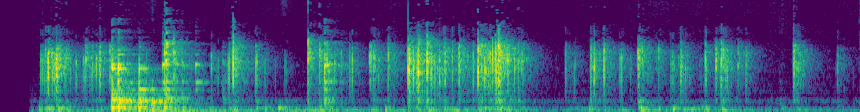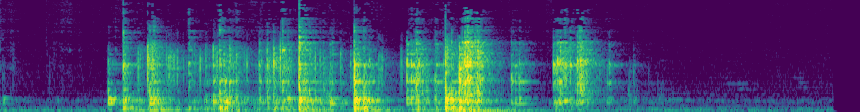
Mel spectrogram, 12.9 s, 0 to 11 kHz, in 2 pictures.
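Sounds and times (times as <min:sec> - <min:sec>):
pool billiard balls being racked up: 0:00.3 - 0:11.4.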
